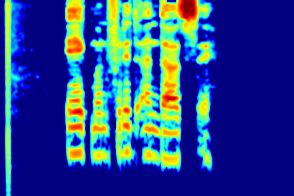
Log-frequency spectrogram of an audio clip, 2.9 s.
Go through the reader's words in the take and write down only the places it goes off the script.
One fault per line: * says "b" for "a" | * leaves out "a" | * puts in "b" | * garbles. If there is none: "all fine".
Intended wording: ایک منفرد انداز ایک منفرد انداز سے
* leaves out "ایک منفرد انداز"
